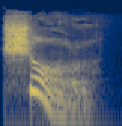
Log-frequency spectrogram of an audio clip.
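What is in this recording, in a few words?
"shawl", British English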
